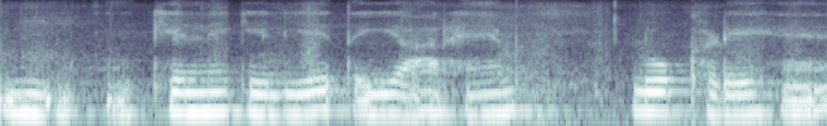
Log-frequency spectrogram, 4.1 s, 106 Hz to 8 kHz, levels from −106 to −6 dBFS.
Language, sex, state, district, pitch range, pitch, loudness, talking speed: Hindi, female, Punjab, Fazilka, 155-175 Hz, 160 Hz, -15 LUFS, 115 wpm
